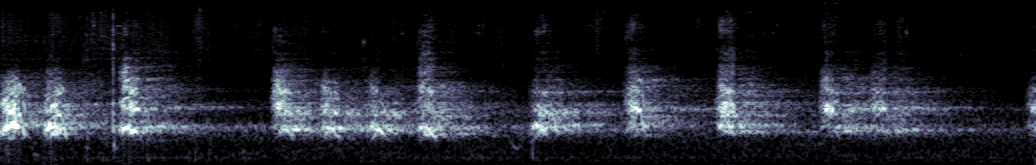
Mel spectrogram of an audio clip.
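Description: A small dog barking repeatedly while running, about two short barks a second, the barks growing fainter as it runs off.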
